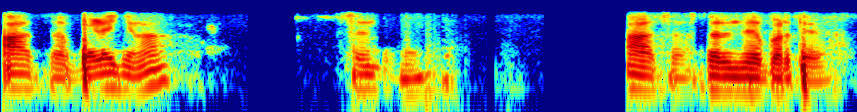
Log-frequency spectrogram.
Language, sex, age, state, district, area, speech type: Kannada, male, 45-60, Karnataka, Davanagere, rural, conversation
